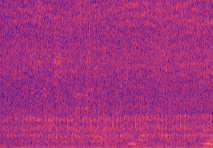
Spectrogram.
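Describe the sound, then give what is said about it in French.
Busy street crossing with buses and trams: a steady low rumble of heavy engines idling and moving, with faint muffled voices and a couple of brief high tones. “Nous allons survivre à cette traversée de bus et de tramway.”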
